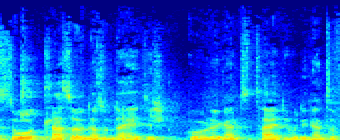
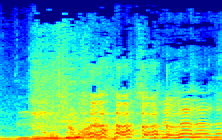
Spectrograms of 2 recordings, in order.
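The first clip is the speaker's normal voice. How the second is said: laughing; 11 dB louder, much slower than usual. Real, not acted. Laughing while answering.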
